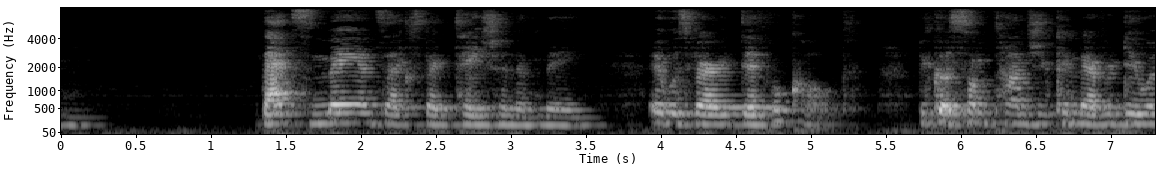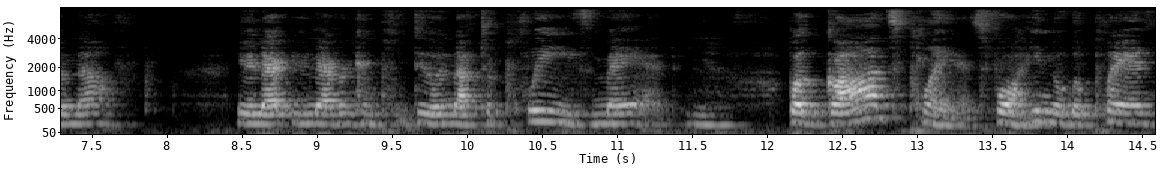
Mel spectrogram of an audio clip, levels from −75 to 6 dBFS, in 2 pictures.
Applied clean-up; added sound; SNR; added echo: none; none; none; reverberation time 0.3 s.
